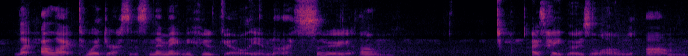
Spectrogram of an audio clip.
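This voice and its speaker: A woman does the talking. She speaks with an Australian accent. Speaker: vlogger. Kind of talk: casual vlog tutorial. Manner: hesitant, many fillers.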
